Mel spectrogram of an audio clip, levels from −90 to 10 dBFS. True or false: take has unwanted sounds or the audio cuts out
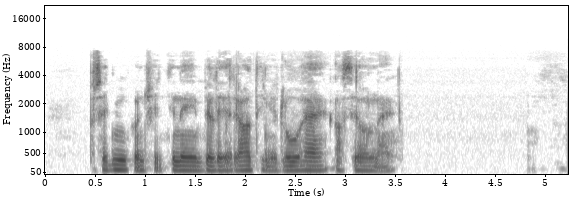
false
